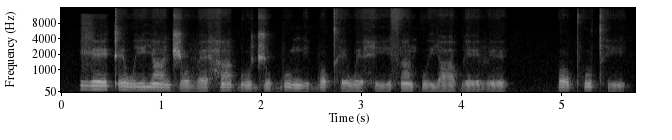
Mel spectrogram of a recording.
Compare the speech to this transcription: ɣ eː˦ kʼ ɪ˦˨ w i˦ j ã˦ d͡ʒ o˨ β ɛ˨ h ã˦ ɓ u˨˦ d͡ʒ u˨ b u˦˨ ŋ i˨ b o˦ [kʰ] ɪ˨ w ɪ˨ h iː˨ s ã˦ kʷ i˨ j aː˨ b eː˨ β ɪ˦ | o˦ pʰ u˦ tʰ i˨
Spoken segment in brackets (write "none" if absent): kʰ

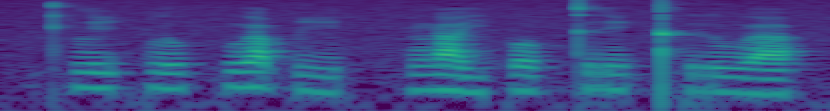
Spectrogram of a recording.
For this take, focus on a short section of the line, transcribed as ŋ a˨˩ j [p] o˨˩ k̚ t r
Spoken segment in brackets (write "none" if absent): p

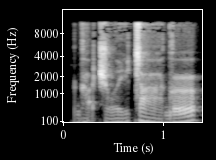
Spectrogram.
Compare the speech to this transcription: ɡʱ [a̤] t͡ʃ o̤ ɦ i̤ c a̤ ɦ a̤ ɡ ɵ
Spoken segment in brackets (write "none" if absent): a̰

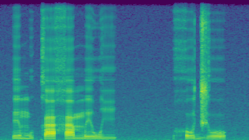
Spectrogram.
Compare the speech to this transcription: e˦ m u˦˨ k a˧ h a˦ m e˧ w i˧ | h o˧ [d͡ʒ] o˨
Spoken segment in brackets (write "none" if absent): d͡ʒ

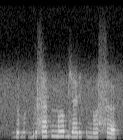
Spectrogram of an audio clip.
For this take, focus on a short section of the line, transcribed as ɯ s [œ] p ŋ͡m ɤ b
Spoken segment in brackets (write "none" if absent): æ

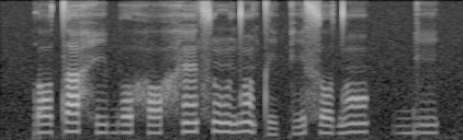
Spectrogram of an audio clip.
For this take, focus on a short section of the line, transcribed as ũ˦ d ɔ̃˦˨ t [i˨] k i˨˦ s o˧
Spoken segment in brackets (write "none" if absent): i˨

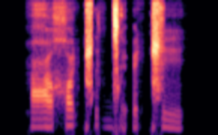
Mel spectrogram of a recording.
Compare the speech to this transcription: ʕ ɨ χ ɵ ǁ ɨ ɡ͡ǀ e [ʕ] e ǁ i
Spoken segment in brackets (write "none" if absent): ʔ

